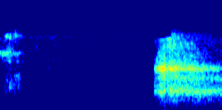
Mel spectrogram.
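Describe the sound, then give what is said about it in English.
A single deep breath is drawn in after a near-silent pause, heard as a loud, airy rush that begins abruptly and is sustained to the end, following a faint brief breath at the start. “Take time to breathe out, okay? Take a deep breath in”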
